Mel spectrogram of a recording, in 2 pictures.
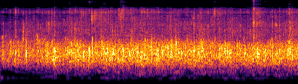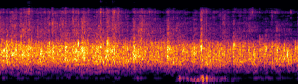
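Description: A church congregation applauds the Lord during a sermon, a steady wash of many hands clapping together at moderate volume that holds evenly for the full stretch.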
